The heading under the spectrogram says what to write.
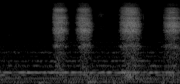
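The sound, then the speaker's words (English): A person imitates a dog sniffing a woman's footprints: four quick, breathy nasal sniffs in an uneven rhythm, with no talking around them. “I'm gonna sniff the footprints.”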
